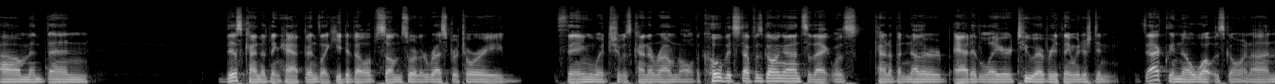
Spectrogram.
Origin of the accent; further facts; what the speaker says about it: Huron, Ohio, United States; I grew up in Huron, went to school there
